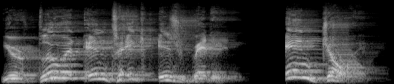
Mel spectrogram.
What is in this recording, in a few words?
Male Mech General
